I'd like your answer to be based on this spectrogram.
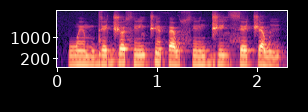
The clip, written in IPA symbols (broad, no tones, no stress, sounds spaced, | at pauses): w ẽ m d e d͡ʒ œ s ĩ lʲ t͡ʃ ẽ θ æ w s ĩ d d͡ʒ i lʲ s e t͡ʃ æ w i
